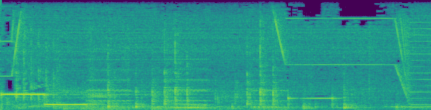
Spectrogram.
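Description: Electronic tones from a camera motion-triggered Max/MSP patch: short beeps at different pitches over high steady tones, with one high tone gliding down about three seconds in and scattered clicks throughout.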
